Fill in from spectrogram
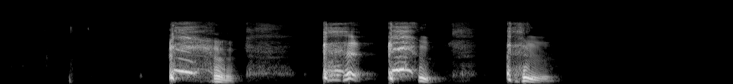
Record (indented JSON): {
  "cough_length": "7.3 s",
  "cough_amplitude": 31799,
  "cough_signal_mean_std_ratio": 0.38,
  "survey_phase": "beta (2021-08-13 to 2022-03-07)",
  "age": "45-64",
  "gender": "Male",
  "wearing_mask": "No",
  "symptom_cough_any": true,
  "symptom_runny_or_blocked_nose": true,
  "symptom_sore_throat": true,
  "symptom_abdominal_pain": true,
  "symptom_fatigue": true,
  "symptom_fever_high_temperature": true,
  "symptom_headache": true,
  "symptom_change_to_sense_of_smell_or_taste": true,
  "symptom_onset": "6 days",
  "smoker_status": "Never smoked",
  "recruitment_source": "Test and Trace",
  "submission_delay": "2 days",
  "covid_test_result": "Positive",
  "covid_test_method": "RT-qPCR",
  "covid_ct_value": 16.1,
  "covid_ct_gene": "ORF1ab gene",
  "covid_ct_mean": 16.5,
  "covid_viral_load": "4000000 copies/ml",
  "covid_viral_load_category": "High viral load (>1M copies/ml)"
}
